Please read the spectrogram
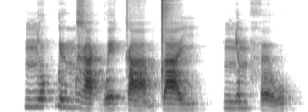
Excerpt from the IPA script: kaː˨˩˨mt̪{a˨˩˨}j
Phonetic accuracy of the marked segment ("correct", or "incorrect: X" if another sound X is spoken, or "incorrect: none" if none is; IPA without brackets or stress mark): incorrect: a˧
